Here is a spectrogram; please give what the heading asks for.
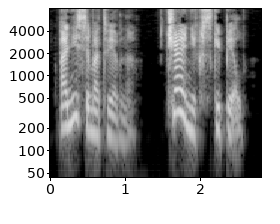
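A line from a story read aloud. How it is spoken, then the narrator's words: Stern warning. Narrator (Russian): строго и предостерегающе говорит Саша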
